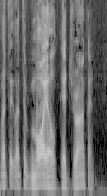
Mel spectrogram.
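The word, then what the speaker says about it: mohel: I don't like the name Moyle. It rhymes with boil.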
